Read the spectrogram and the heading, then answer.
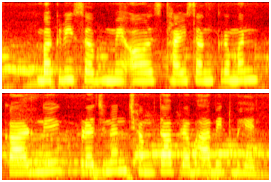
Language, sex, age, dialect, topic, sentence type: Maithili, male, 25-30, Southern/Standard, agriculture, statement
